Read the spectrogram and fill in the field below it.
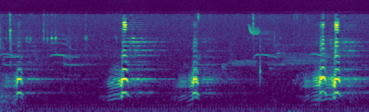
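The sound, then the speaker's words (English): Several geese, an adult pair with seven goslings, honk in repeated harsh calls, about four bursts spaced a second or so apart, moderately loud over a low outdoor rumble. “Mama and Papa Geese. With their goslings in tow.”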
